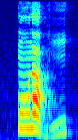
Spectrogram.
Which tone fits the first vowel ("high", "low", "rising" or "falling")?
high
